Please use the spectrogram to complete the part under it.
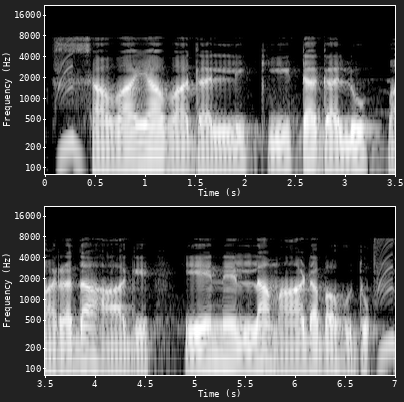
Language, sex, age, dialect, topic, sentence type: Kannada, female, 18-24, Coastal/Dakshin, agriculture, question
